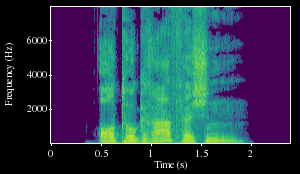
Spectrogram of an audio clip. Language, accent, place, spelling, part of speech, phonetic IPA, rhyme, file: German, Germany, Berlin, orthographischen, adjective, [ɔʁtoˈɡʁaːfɪʃn̩], -aːfɪʃn̩, De-orthographischen.ogg
- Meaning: inflection of orthographisch: 1. strong genitive masculine/neuter singular 2. weak/mixed genitive/dative all-gender singular 3. strong/weak/mixed accusative masculine singular 4. strong dative plural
